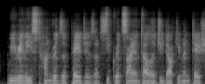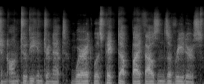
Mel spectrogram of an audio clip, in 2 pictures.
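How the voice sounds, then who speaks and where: A man uses a put-on character voice with a solemn tone. His intonation is monotone and flat, and he hardly pauses at all. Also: fairly low pitch for a man, moderate pace. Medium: audio drama. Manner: solemn, monotone, literal.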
